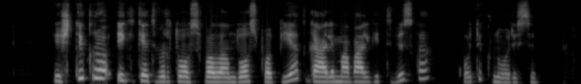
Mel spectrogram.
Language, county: Lithuanian, Panevėžys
